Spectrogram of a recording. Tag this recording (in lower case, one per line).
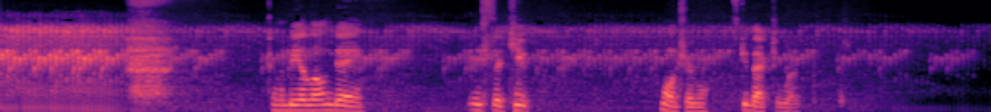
inside a small room
speech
